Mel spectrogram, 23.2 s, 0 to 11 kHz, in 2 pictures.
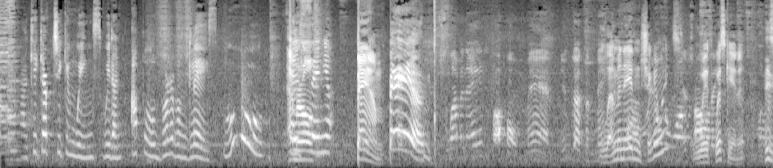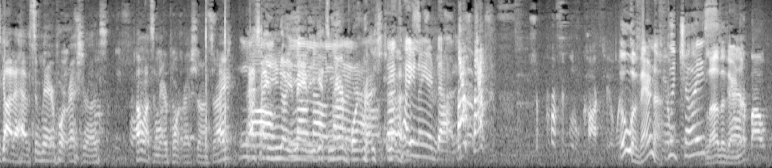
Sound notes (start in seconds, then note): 18.4 laughs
